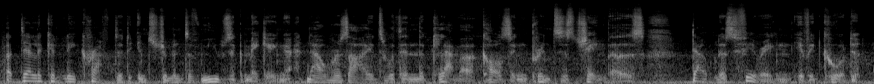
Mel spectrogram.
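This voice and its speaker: Male actor as dry hushed narrator, very deep, lively, noisy background. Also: normal speed, few pauses, heavily acted. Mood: wry.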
